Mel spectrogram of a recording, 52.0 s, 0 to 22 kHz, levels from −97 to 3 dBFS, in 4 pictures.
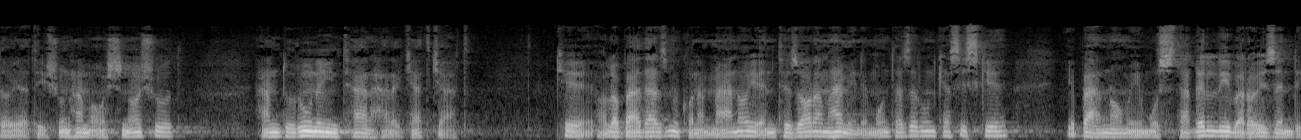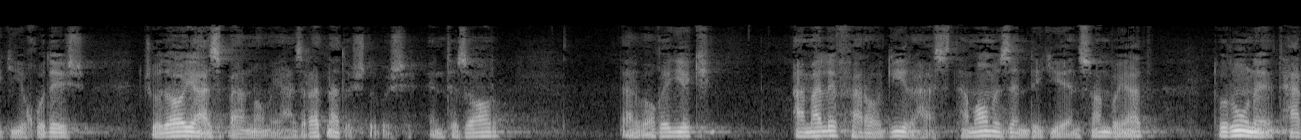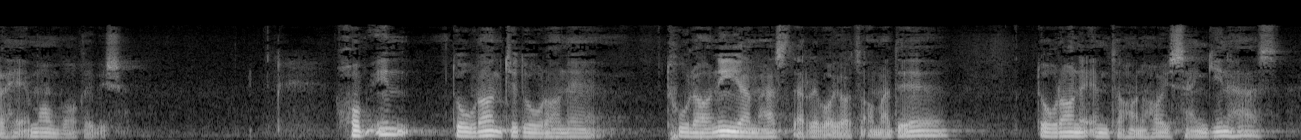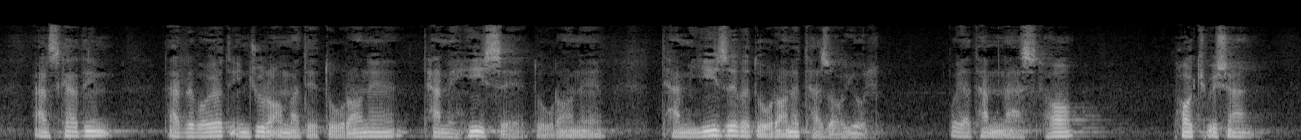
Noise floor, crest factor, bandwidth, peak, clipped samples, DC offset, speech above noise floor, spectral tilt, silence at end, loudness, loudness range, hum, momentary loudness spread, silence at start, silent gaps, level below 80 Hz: -63 dBFS; 22 dB; 10.5 kHz; -4 dBFS; under 0.1%; under 0.1%; 38 dB; -7 dB/octave; 0.35 s; -26 LUFS; 6 LU; none; 15 LU; 0 s; none; -56 dBFS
